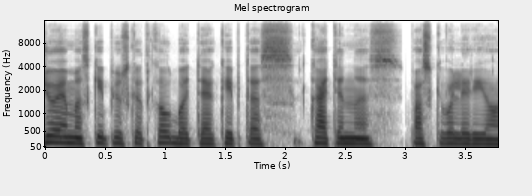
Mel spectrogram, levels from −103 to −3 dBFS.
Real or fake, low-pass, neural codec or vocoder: real; 14.4 kHz; none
